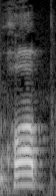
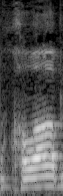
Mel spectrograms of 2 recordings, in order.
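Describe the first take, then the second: First: Said in the usual way. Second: ख्वाब said as "kha-waab", with the W voiced; sounded silent vav. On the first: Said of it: "हम ख्वाब कहते हैं". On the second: Shown as a demonstration. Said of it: "हम ख्वाब नहीं कहते हैं". (ख्वाब میں واؤ پڑھ کر "خَ-واب" بولیں)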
